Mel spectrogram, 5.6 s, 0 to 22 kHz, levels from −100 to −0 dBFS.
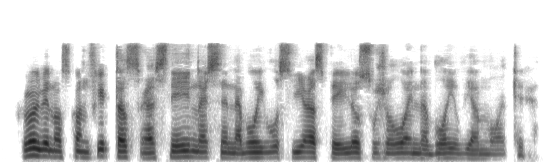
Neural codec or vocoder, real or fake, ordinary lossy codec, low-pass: codec, 24 kHz, 1 kbps, SNAC; fake; MP3, 48 kbps; 7.2 kHz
